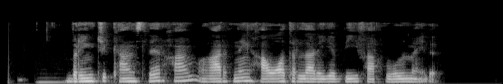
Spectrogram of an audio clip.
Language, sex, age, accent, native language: Uzbek, male, 18-24, Namangan, Uzbek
